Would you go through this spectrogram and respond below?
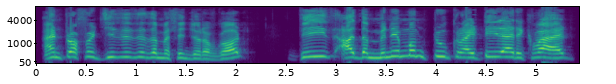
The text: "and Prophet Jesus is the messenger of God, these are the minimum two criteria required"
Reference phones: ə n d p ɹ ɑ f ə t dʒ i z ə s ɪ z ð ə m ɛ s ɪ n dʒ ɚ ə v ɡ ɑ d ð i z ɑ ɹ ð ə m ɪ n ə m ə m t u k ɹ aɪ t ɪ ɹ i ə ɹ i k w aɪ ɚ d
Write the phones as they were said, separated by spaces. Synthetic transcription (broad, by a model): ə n d p ɹ ɑ f ə t dʒ i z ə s ɪ z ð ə m ɛ s ɪ n dʒ ɚ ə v ɡ ɑ d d i z ɑ ɹ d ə m ɪ n ə m ə m t u k ɹ aɪ t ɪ ɹ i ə ɹ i k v aɪ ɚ d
